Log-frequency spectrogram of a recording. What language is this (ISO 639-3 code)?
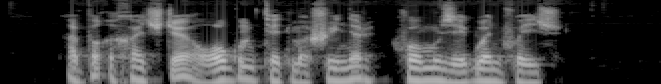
kbd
